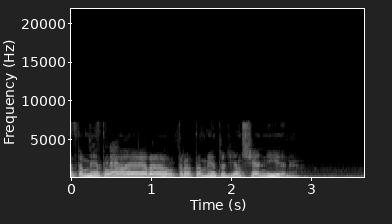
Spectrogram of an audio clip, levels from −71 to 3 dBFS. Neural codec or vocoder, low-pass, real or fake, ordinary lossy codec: none; 7.2 kHz; real; none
